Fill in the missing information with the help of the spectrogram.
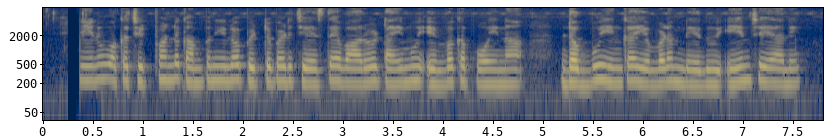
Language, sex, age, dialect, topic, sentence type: Telugu, female, 18-24, Utterandhra, banking, question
